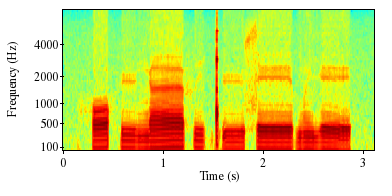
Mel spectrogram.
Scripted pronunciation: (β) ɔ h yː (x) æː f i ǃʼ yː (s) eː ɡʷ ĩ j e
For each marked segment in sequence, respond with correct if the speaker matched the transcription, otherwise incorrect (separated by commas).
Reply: incorrect, incorrect, correct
